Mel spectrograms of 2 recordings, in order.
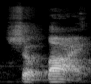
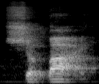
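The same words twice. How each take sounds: First: "Shabbai" said again, falling at the end; correct reading repeated. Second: "Shabbai" with the middle A dropped, louder; correct reading. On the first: Teacher repeating the correct word for students. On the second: Teacher giving students the right pronunciation. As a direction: say "Shabbai" as one tight word. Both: Shown as a demonstration. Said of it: "that word will be".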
